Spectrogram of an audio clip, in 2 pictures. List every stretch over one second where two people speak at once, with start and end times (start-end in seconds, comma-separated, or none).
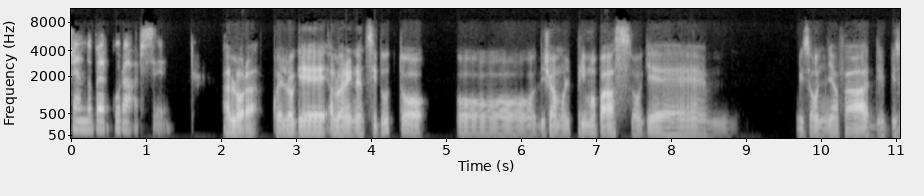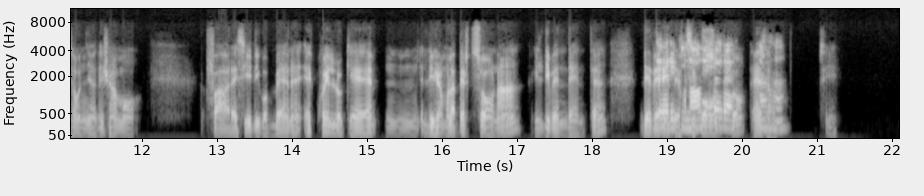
18.8-20.5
